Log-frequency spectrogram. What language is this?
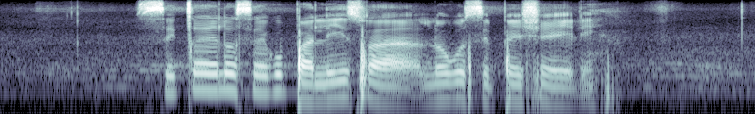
Swati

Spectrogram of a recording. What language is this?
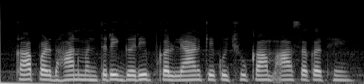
Chhattisgarhi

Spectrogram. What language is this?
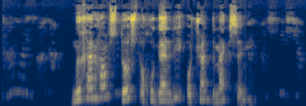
Svan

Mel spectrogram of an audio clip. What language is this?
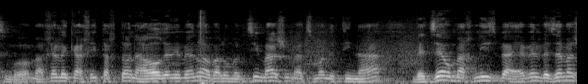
Hebrew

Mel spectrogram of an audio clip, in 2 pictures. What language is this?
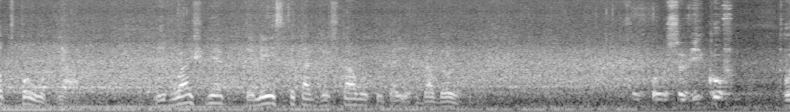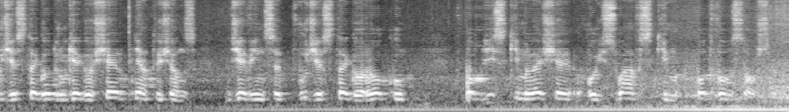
Polish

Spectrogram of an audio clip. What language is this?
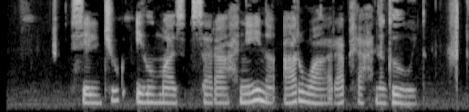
Abkhazian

